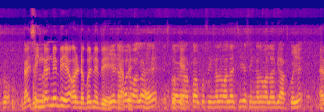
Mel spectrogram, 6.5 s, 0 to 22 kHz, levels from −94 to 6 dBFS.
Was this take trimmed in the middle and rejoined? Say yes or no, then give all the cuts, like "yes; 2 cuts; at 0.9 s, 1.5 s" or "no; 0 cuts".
no; 0 cuts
